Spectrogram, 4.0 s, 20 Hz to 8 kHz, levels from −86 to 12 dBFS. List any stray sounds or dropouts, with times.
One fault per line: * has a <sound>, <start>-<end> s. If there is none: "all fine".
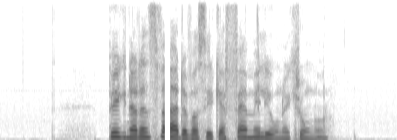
* has a dropout, 1.6-1.7 s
